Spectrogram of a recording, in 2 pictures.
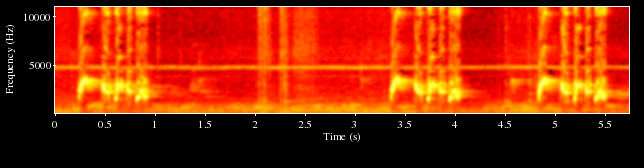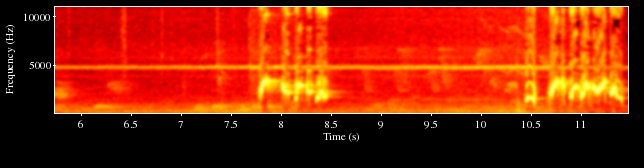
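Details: Red-whiskered bulbul singing competitively in the morning, a lure recording for training birds: short harsh, rattling bursts of a few notes each, spaced about every two to three seconds, with faint chatter and a steady high whine between.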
